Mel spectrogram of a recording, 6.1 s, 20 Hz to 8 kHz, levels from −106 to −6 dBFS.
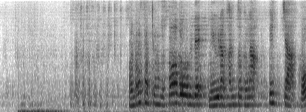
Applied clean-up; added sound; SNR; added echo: neural separator model SepFormer DNS4.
